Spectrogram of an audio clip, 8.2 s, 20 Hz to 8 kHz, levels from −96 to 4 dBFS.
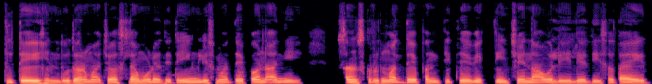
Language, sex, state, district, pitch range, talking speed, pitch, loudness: Marathi, male, Maharashtra, Nagpur, 115-120 Hz, 125 wpm, 120 Hz, -17 LUFS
